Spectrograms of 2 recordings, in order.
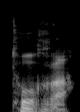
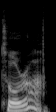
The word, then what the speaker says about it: Torah: Torah. You may hear some Ashkenazi Jews pronouncing this as Torah, but Torah is probably going to be the more popular translation, pronunciation of this word.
